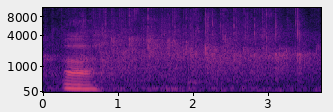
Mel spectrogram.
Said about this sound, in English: Enjoy your clapping now. Enjoy your clapping now.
